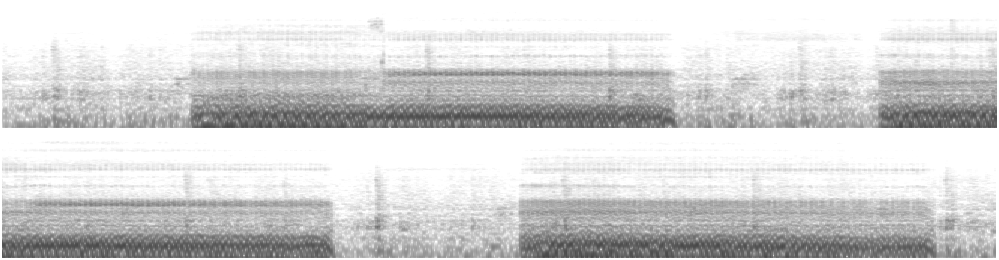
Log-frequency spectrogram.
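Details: A pet Shiba Inu growls to show affection toward its owners, not anger. It gives three long, low, rumbling growls of about five seconds each, with short quiet pauses between them.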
